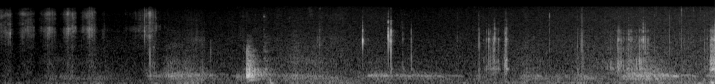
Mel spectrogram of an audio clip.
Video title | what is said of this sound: AL-KO plæneklipper - årligt eftersyn | Der er gået lidt rust i det her det knaser lidt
